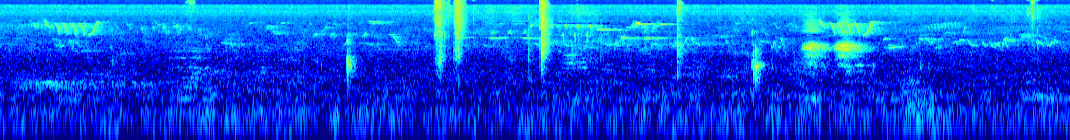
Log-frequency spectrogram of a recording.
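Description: Near silence: faint room tone with a few soft clicks and taps from handling a silicone candle mould, and faint bird chirps in the background near the start and again near the end.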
